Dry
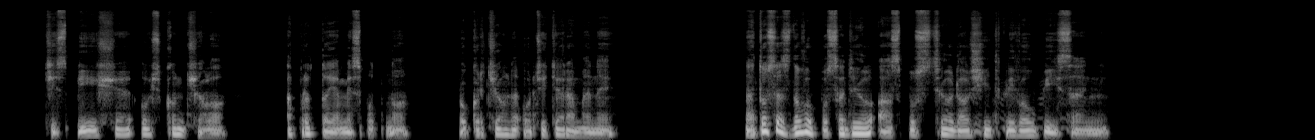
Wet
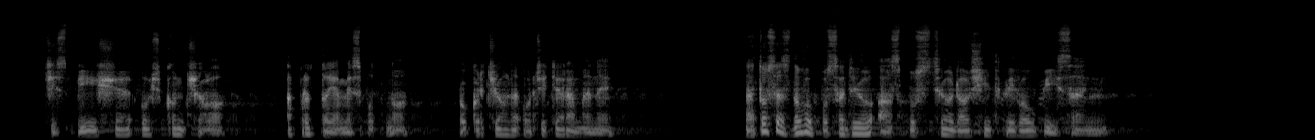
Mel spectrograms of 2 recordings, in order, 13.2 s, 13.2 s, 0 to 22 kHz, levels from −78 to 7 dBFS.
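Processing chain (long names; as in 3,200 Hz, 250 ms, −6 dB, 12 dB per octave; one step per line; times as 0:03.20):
bucket-brigade delay 184 ms, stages 2,048, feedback 60%, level −22.5 dB
band-pass filter sweep 1,700 Hz → 4,400 Hz, 0:11.73–0:12.29
level +3.5 dB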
